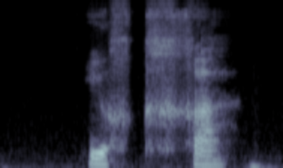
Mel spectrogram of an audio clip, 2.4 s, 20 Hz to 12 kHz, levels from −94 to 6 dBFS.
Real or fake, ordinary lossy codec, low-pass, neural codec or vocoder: real; Opus, 16 kbps; 10.8 kHz; none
